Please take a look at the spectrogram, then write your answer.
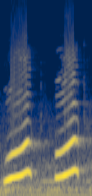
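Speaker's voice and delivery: high whooping siren noise. Pretend. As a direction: imitate a police siren, high. Mock police siren.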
